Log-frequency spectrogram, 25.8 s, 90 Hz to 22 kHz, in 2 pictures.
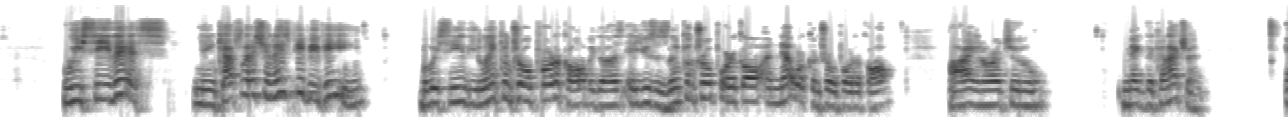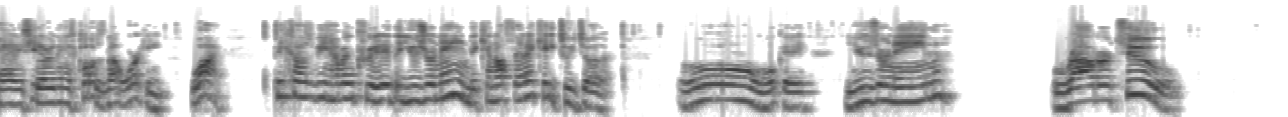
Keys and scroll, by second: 15.5 space, 19.0 BackSpace, 20.7-22.3 typing, 23.5 r, 24.8 2.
